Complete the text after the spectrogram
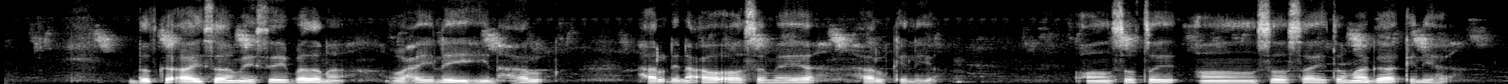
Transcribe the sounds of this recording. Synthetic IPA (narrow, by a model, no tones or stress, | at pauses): d̪ɐd̪kʰɐ̰ʔɛjsaːmɛjsɛjbɐðɐnɐwɑħɑjlɛːjɪɦiːnl | hɐlɖɪ̰nɑ̰ʕɔ̰ʔɔːsɐmɛːjɐhɐlkʰɛlɪjɔ | nsɔsɐjt̪ʰɔmaɡɐkʰɛlijɦɐ̰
